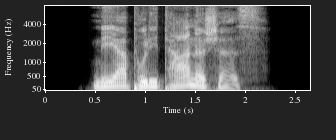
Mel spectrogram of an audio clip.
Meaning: strong/mixed nominative/accusative neuter singular of neapolitanisch
- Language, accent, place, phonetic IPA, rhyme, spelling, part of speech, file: German, Germany, Berlin, [ˌneːapoliˈtaːnɪʃəs], -aːnɪʃəs, neapolitanisches, adjective, De-neapolitanisches.ogg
